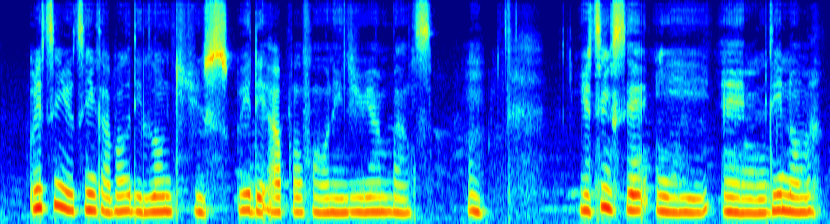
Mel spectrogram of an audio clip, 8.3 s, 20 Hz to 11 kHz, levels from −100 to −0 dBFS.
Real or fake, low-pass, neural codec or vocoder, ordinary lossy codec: fake; none; vocoder, 22.05 kHz, 80 mel bands, WaveNeXt; none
